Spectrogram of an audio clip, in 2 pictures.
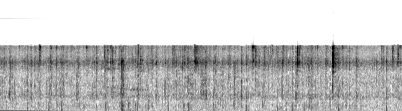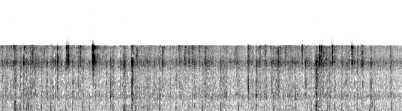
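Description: Rain falling: a steady hiss with many irregular sharp drip taps of drops landing on a tarp and on a wet tiled floor. It is louder for the first second or two, then settles.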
